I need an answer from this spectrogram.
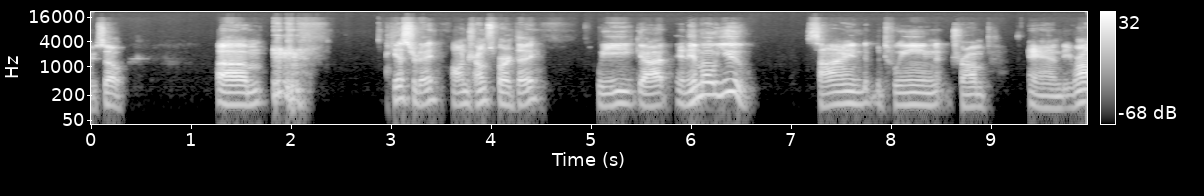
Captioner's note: clears throat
